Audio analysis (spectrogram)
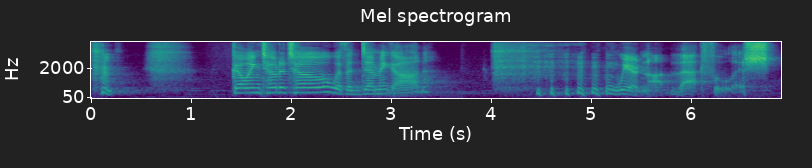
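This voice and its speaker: A woman's voice: medium pitch, takes it slowly, gravelly. A woman playing a menacing, sneering conspirator in a fantasy game, with a drawling, mocking, theatrical delivery. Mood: smug taunting. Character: sneering, menacing female conspirator taunting a demigod. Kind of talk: dramatic fantasy game voice acting.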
